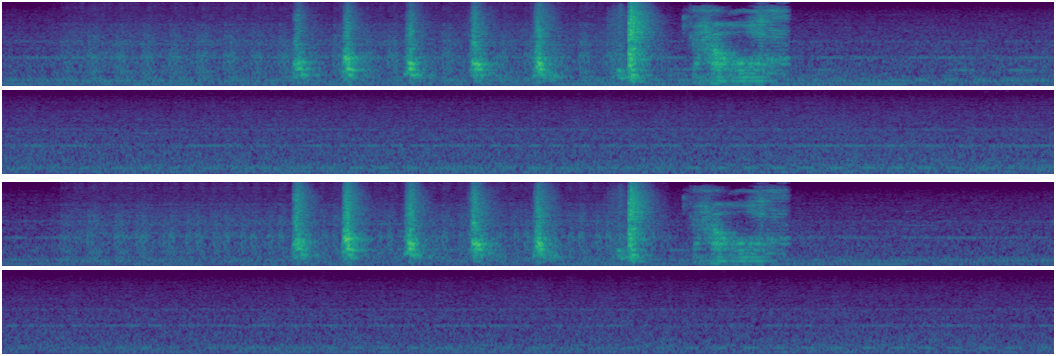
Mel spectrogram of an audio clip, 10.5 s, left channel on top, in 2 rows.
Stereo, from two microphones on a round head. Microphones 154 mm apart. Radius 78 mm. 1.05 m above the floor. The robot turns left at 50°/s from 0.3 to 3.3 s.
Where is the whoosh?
60° right (ahead or behind); by 3.9 s 15° left (ahead or behind).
